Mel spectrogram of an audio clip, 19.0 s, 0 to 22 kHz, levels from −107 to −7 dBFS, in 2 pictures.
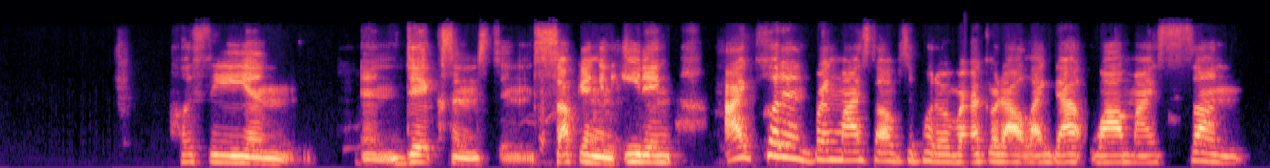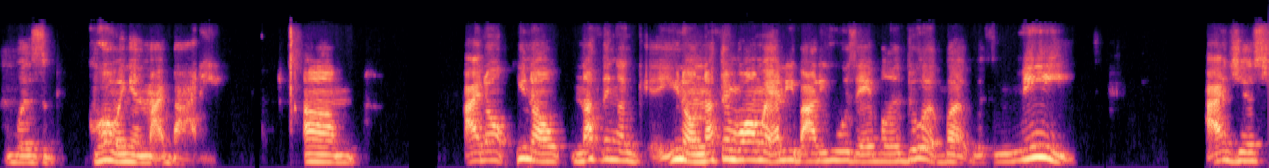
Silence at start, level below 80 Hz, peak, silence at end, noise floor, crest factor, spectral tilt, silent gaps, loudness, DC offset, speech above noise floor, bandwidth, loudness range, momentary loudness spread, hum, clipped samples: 1.3 s; -70 dBFS; -2 dBFS; 0 s; -82 dBFS; 18 dB; -4 dB/octave; 11.44-11.48 s, 12.59-12.80 s, 18.29-18.57 s; -19 LUFS; under 0.1%; 63 dB; 12.5 kHz; 4 LU; 14 LU; none; under 0.1%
